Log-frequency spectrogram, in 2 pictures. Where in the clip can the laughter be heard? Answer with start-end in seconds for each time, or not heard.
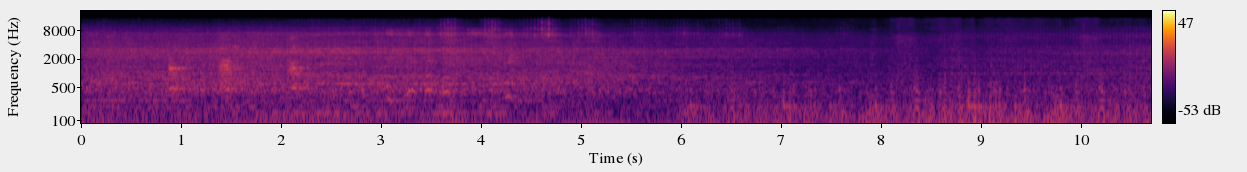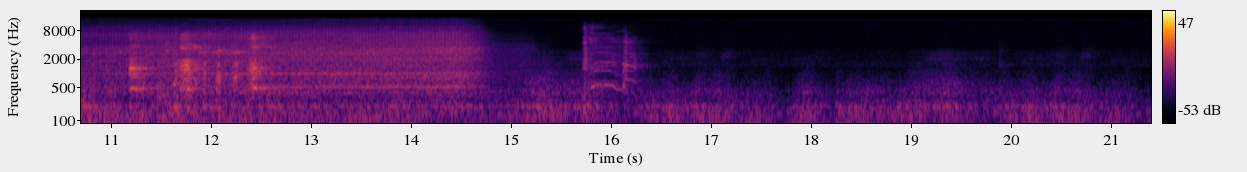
3.0-4.5, 11.4-12.7, 15.7-16.2.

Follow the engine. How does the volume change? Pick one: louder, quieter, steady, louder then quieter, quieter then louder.
quieter then louder.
